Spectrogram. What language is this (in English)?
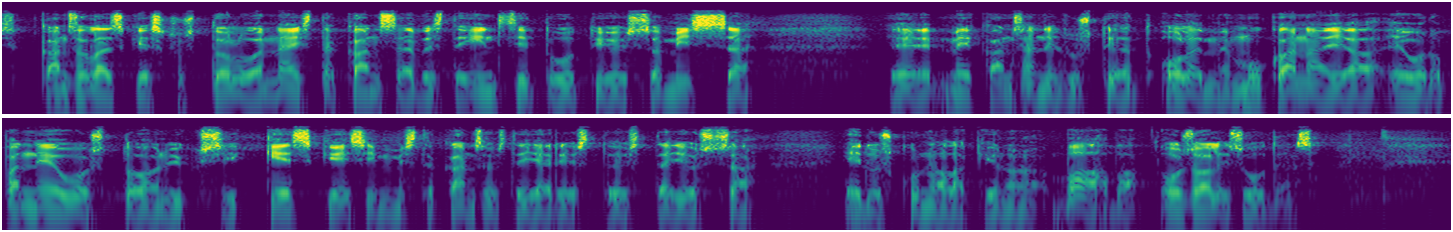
Finnish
